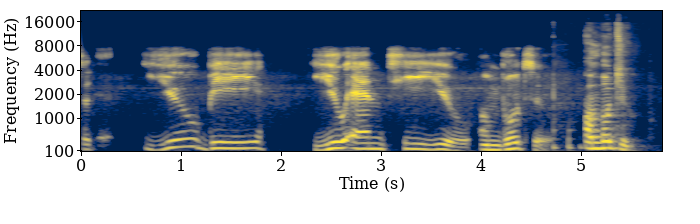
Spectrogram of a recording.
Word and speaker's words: Ubuntu: Ubuntu. And it's a Zulu pronunciation, and it means humanity, all of humanity.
